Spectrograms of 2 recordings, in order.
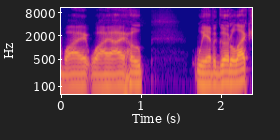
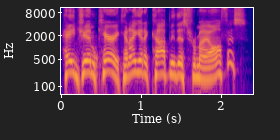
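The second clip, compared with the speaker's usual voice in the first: playful tweet; 9 semitones higher than usual. Retold or imitated. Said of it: "I tweeted the picture out and I said".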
